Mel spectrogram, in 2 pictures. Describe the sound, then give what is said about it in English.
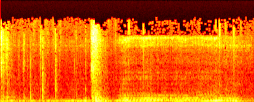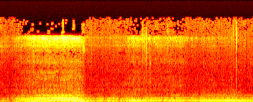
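A car engine rumbles steadily at a low pitch, swelling louder midway as the car pulls up and slows beside someone waiting at a street corner for the light to change, then settles back to an idle hum; a sharp thump sounds at the start. No voices. “I'm waiting at a street corner for the light to change when a car pulls up beside me.”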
